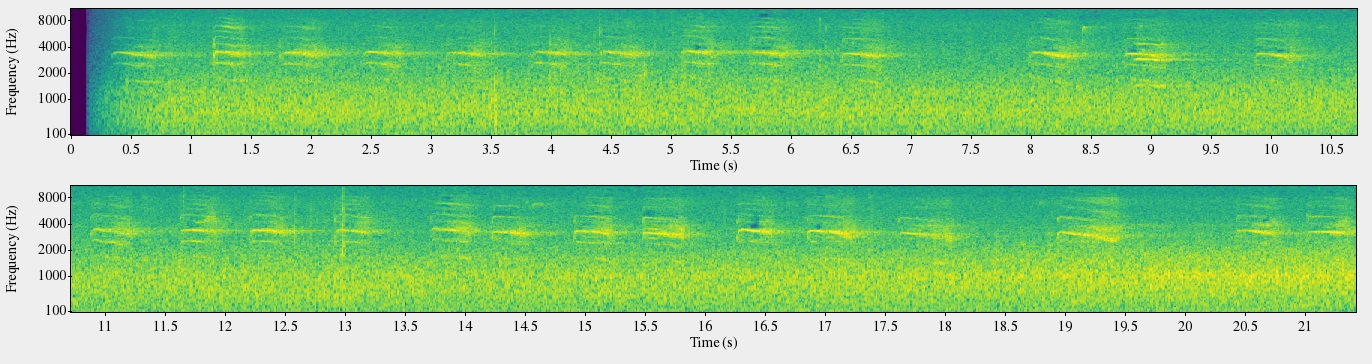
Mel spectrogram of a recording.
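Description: Faint outdoor ambience: a bird calling over and over in short high chirps, about one or two a second, over a soft steady background noise.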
